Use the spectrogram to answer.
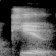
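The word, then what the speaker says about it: queue: your turn so it's it's pronounced as as if like you are pronouncing the letter q okay so q so when you want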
